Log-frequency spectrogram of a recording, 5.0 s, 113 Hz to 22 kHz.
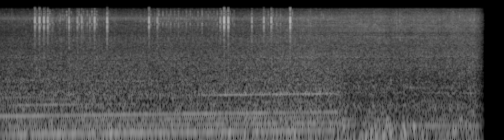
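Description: Turbocharged Infiniti G37's 3.7-litre V6 heard from inside the cabin, pulling hard at full throttle down the drag strip with a steady high-rev note. The sound cuts off suddenly near the end.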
